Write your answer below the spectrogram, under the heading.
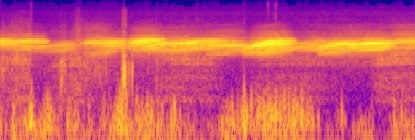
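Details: Frogs croaking around remote rock pools near Tocumwal, New South Wales, a steady high pulsing chorus with wavering swells, over low rumbling wind and handling noise.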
